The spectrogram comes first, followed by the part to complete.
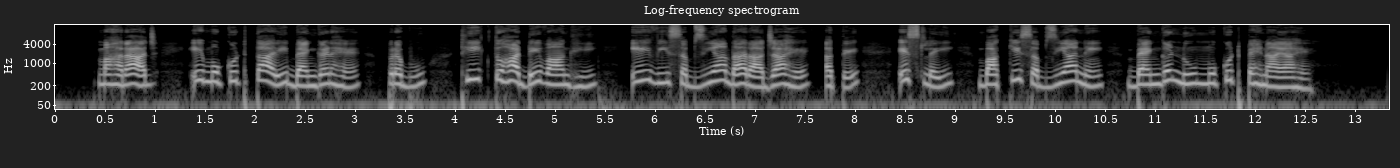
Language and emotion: Punjabi, neutral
